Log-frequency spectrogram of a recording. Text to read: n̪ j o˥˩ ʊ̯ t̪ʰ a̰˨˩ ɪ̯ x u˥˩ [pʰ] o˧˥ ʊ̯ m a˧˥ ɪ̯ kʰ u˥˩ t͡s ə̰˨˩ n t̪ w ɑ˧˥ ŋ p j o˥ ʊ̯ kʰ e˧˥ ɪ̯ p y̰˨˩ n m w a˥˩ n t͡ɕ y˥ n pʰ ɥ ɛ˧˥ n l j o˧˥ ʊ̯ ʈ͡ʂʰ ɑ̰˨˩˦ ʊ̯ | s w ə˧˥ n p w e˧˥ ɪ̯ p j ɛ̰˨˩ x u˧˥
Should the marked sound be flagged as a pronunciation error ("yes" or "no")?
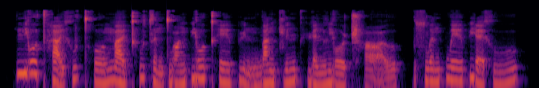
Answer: yes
